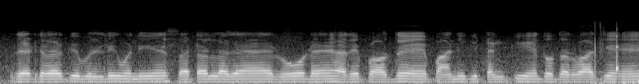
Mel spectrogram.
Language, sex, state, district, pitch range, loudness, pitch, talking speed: Hindi, male, Uttar Pradesh, Lucknow, 120-130 Hz, -13 LUFS, 125 Hz, 195 wpm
